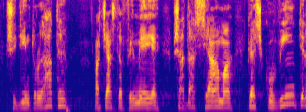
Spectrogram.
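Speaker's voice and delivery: hushed sermon narration of Mary at the tomb; hushed storytelling. A narrator's reading. Hushed retelling of the tomb scene.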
